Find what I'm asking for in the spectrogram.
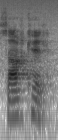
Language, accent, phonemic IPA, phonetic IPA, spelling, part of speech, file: Armenian, Eastern Armenian, /sɑɾˈkʰel/, [sɑɾkʰél], սարքել, verb, Hy-սարքել.ogg
- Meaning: 1. to repair 2. to make, to create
